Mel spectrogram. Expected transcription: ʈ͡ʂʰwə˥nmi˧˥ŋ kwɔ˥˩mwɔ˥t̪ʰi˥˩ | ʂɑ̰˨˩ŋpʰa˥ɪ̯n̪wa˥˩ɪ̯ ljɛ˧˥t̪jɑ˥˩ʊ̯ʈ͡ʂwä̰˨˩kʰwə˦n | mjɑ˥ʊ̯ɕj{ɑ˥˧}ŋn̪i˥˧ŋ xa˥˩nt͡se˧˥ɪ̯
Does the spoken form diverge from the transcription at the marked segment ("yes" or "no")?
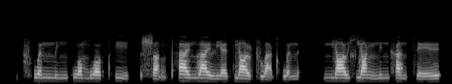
no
